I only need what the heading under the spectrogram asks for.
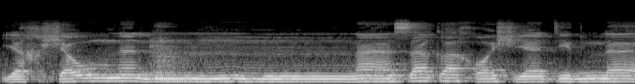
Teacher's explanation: yakhshawnan ditahan ya ada waktu ada jeda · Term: gunnah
